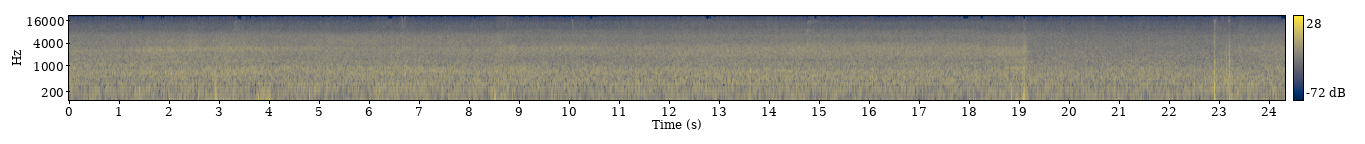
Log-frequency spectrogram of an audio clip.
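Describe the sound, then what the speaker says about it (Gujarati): Steady rushing water of a fresh forest stream in the Bhavnath jungle near Girnar, a continuous broadband wash with no pauses, with a few faint knocks here and there. "પાણી જોવો કેટલું તાજું વહેલું છે"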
